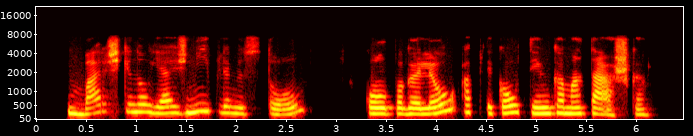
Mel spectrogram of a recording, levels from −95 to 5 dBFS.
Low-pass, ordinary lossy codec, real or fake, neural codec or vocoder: 7.2 kHz; Opus, 24 kbps; real; none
